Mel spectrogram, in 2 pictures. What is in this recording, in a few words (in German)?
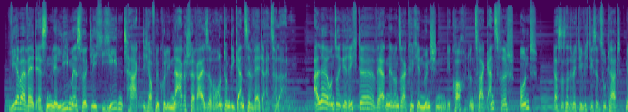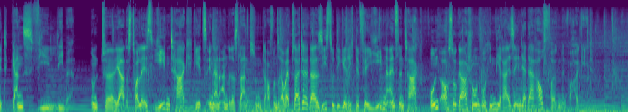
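Imagefilm herzlich authentisch Musik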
